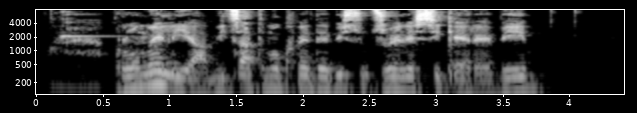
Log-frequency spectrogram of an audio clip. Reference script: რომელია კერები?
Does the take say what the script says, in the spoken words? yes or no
no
